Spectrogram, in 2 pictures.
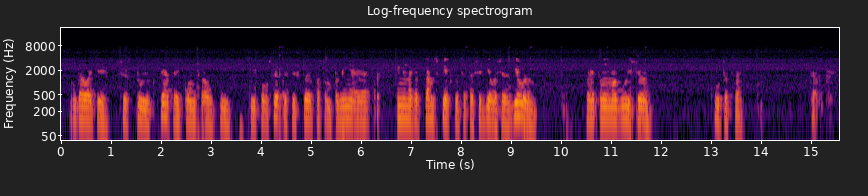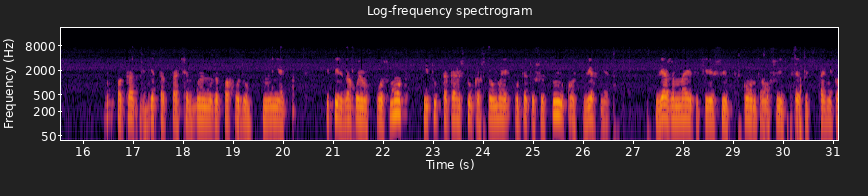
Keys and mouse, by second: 2.8 ctrl+p, 4.7 shift+middle click, 8.3-10.5 middle drag, 11.1 shift+middle click, 12.1-14.3 middle drag, 15.4-18.2 middle drag, 19.8-21.6 drag, 24.1 click, 30.1 ctrl+shift+c.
